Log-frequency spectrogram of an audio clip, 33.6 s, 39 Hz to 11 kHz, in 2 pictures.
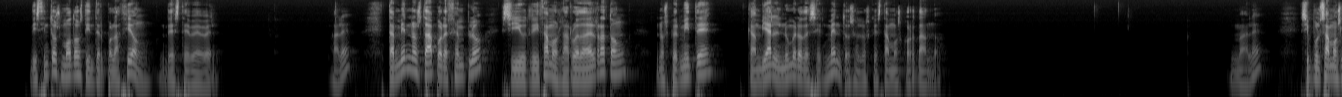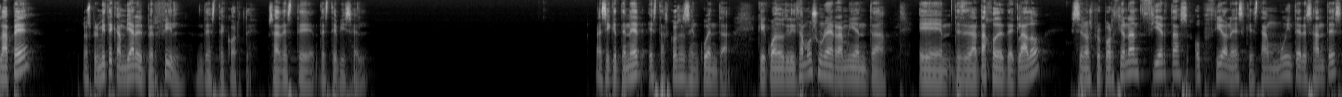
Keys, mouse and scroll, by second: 1.4 m, 7.5 m, 8.4-9.2 scroll up 1, 9.2-9.7 scroll down 1, 9.9-10.9 scroll up 1, 10.9-12.6 scroll down 1, 12.6-13.5 scroll up 1, 13.5-14.6 scroll down 1, 14.6-15.1 scroll up 1, 25.3 scroll down 1, 26.0 alt+a.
